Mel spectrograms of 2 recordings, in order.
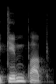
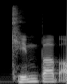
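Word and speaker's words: Kimbab (김밥): Es war an dem Tag, mittags, als wir Gimbab gegessen haben. Also eigentlich Kimbab ausgesprochen. Ich, ich sage immer bloß ein G am Anfang.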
